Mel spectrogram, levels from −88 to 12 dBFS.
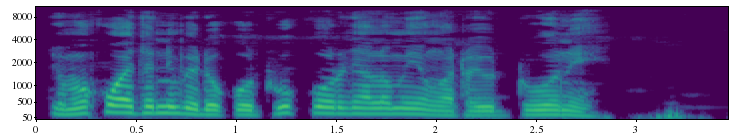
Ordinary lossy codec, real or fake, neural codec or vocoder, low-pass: none; real; none; 9.9 kHz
